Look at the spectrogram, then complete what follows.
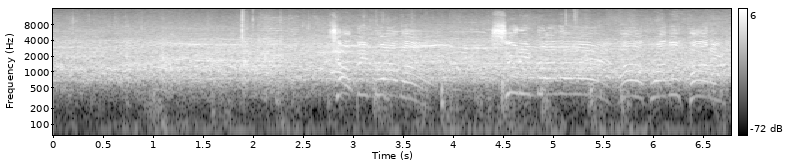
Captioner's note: applause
